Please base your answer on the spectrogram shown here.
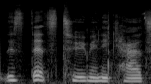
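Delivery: normal talking voice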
